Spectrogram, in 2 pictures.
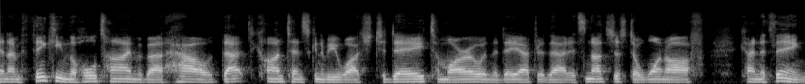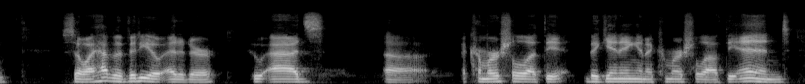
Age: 20-39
